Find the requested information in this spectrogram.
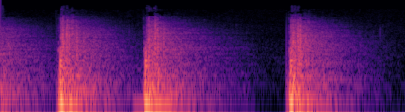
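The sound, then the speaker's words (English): Three heavy knocks on a wooden door, two in quick succession and then a third after a short pause, each a loud, booming thud that rings out briefly. No one speaks. “And then came the knock. Hard and terrible. Digging at the wood of our door.”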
